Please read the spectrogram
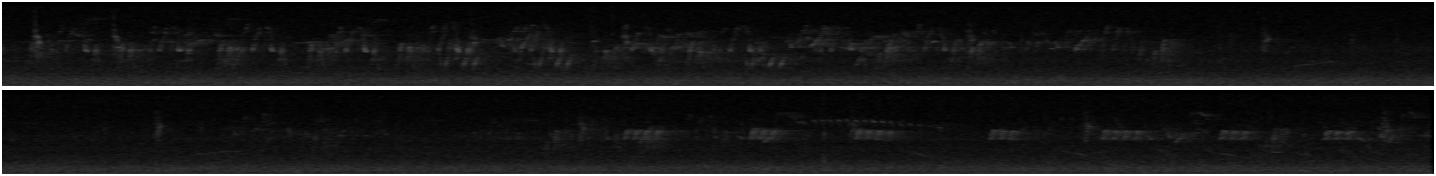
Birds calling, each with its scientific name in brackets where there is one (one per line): Tropical Kingbird (Tyrannus melancholicus)
Cabanis's Wren (Cantorchilus modestus)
